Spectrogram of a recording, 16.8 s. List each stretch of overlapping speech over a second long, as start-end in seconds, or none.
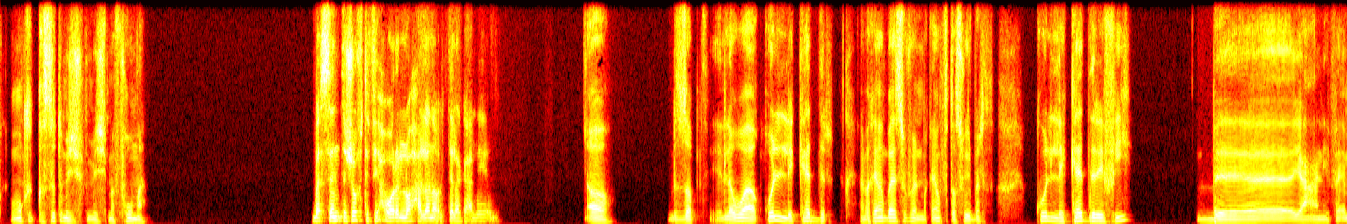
none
